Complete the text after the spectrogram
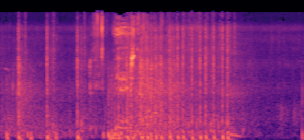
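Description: Rapid gunshots fire from a rifle close by.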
